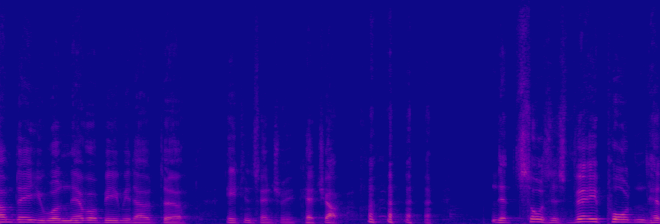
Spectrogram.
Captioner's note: laughs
